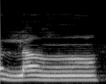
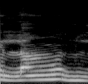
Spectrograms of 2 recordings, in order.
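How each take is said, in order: First: लन with the n hidden in a nasal hum; nasal ikhfa. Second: लन with a clear, plain n; wrong clear n. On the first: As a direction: say लन hiding the n in the nose. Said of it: "यहाँ पर इख्फा करेंगे". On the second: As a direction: say लन with the n fully pronounced. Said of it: "लन नहीं पढ़ा जाएगा". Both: Shown as a demonstration.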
